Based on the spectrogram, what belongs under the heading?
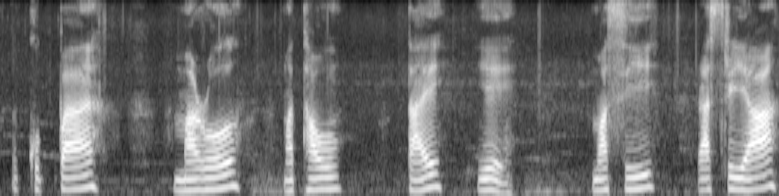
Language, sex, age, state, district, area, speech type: Manipuri, male, 18-30, Manipur, Senapati, rural, read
